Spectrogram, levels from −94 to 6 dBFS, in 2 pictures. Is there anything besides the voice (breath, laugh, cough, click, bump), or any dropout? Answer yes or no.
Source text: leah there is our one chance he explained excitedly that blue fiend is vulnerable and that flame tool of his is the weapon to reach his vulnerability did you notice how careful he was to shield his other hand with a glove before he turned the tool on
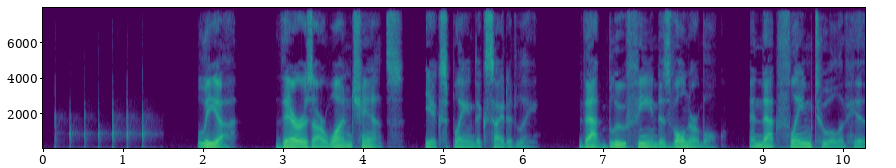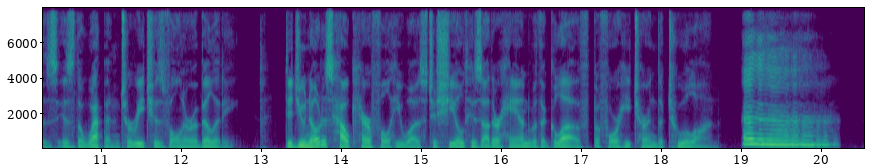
yes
